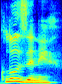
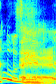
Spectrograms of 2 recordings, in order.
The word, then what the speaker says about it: Klusener: Klusener. Eu iria falar certo. É porque o pessoal vê um K e aí já cria um monte de coisa, né? Mas é Klusener.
